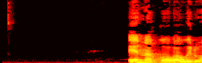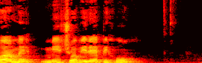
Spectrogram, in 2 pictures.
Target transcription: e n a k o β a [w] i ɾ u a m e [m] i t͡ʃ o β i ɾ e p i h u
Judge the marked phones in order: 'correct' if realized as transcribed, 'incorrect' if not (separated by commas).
correct, correct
